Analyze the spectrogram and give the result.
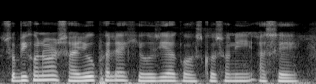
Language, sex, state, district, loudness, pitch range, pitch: Assamese, male, Assam, Sonitpur, -15 LUFS, 160-185 Hz, 165 Hz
